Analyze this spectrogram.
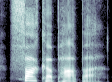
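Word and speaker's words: whakapapa: You'll hear locals casually talking about places like Waka Papa, pronounced Faka Papa.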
